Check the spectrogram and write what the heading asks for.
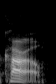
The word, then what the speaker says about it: Caro: you pronounce his name is it Cairo or Caro Caro Caro like the syrup I think yeah it's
